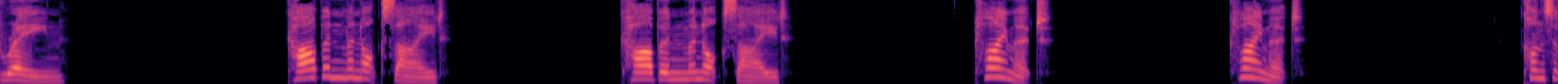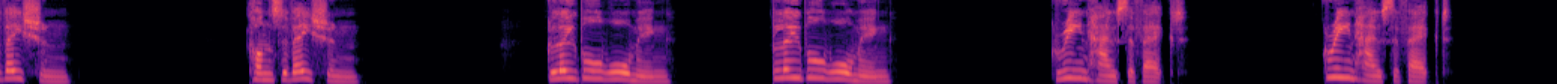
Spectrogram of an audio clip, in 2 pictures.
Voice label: environment vocab rp british accent pronunciation practice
